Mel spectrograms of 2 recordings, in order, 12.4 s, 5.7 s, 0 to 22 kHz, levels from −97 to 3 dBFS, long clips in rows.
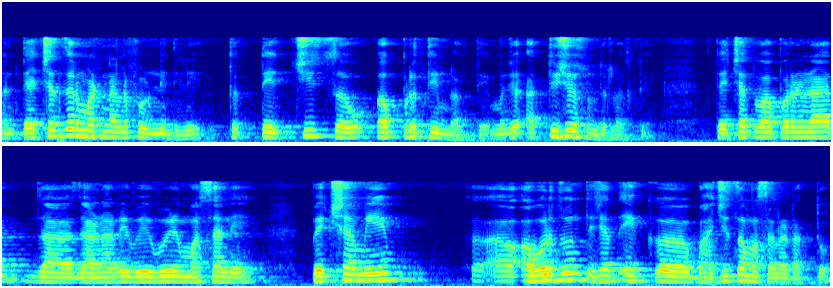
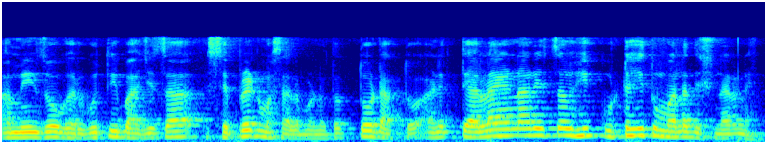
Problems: constant background noise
